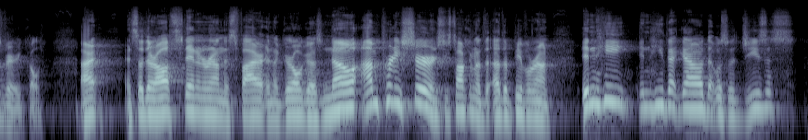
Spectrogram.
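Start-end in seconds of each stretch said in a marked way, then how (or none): 3.2-4.3 high, loud retold accusation; pitched-up, emphatic contradiction; acted insistence. Servant girl insists before the group. 5.8-8.0 high-pitched accusing question; put-on higher voice, pointing someone out; acted servant girl. Girl appeals to people around her.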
